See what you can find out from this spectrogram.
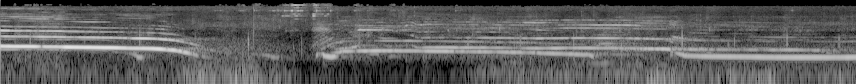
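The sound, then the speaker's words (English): Several people howl like wolves outdoors in the evening, long drawn-out cries that slide downward in pitch and overlap one another. The voices are loud, with a brief break before a second round of howls. “Do you want to say a few words about why you're out here howling tonight?”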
